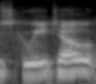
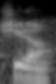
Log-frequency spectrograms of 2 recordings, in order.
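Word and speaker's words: Sciutto: Wait, you saw CNN anchor Jim Squeito retweet it? How do you say his last name? Shudo. Okay, that's like pudo.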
